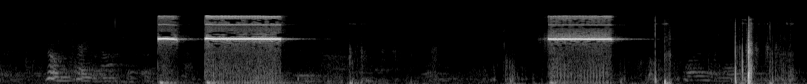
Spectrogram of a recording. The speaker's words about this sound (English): And when those rules are broken and there's an infraction made, that arbitrator on the court, that official, has something in his hand or around his neck that he blows. What is it? What does he do when he blows that whistle?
